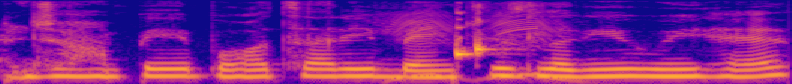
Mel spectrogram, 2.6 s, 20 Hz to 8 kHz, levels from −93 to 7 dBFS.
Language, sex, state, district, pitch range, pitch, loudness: Hindi, female, Maharashtra, Mumbai Suburban, 200-215 Hz, 210 Hz, -16 LUFS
